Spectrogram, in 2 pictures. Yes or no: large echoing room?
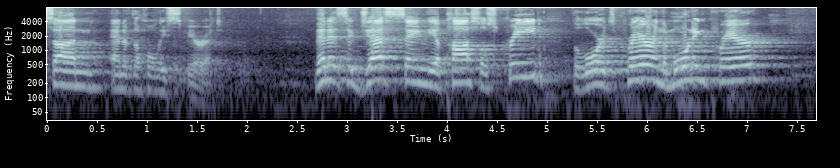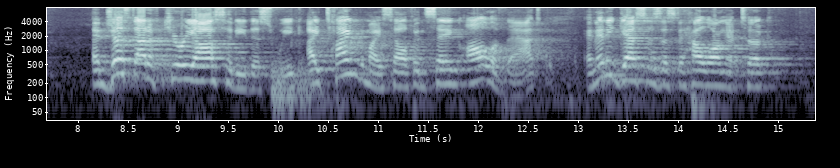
yes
